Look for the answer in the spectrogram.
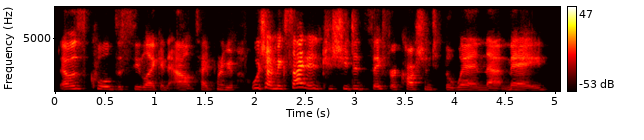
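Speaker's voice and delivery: usual speaking voice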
